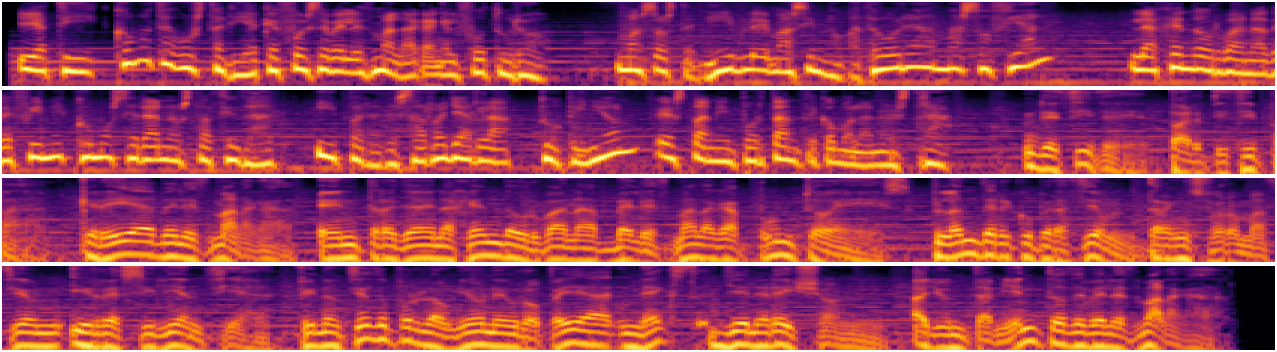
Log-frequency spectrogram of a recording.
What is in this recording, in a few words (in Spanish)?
anuncio radio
